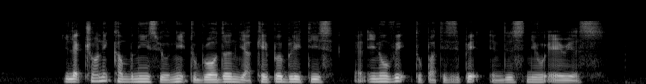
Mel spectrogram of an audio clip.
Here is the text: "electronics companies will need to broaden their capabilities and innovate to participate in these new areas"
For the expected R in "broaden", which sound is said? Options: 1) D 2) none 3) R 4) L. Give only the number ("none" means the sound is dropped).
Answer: 3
